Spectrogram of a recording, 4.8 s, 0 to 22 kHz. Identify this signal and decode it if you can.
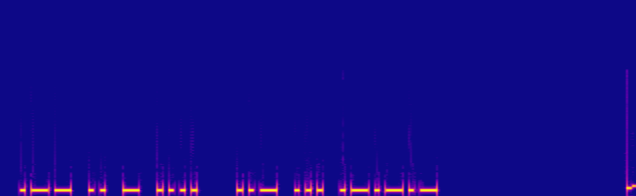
Morse code, heard as a keyed tone, about 28 wpm, 700 Hz. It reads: WITH US.
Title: Sentences from Top 1200 Words 28wpm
